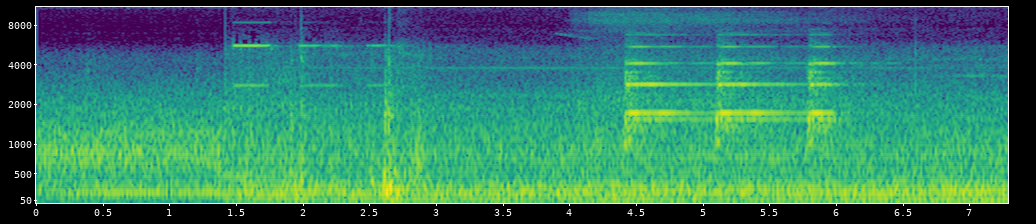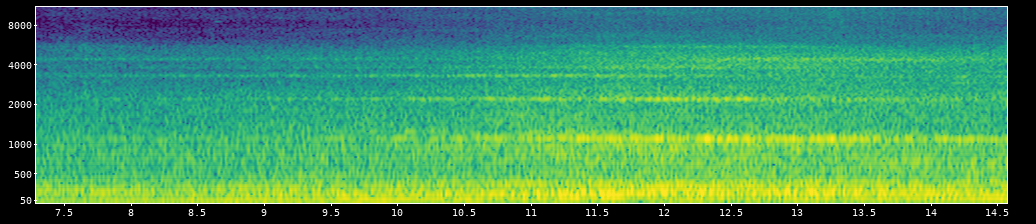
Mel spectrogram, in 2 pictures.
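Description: NJ Transit River Line diesel light rail train (Stadler GTW) pulling out of the station. A clunk comes a few seconds in, then three short high signal tones. After that the diesel engine's rumble and a steady drive whine build as the train accelerates past.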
